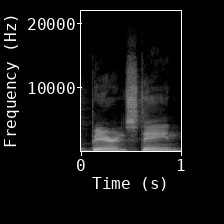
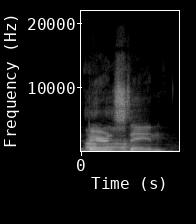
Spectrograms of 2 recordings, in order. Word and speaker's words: Berenstain: People, it's spelt like a stain.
